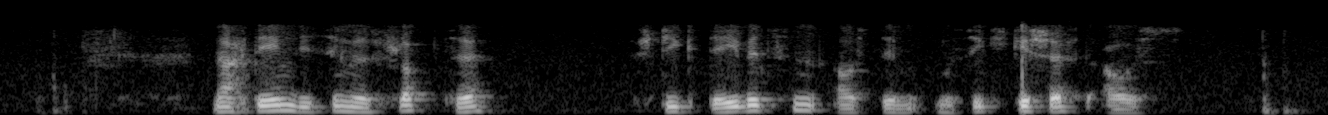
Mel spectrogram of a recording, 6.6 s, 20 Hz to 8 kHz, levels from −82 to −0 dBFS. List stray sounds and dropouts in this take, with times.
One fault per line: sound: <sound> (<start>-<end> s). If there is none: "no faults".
no faults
